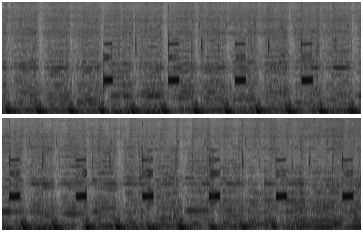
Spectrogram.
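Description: Electronic dance music with a steady kick drum at about two beats a second, and a short high beep once a second from about a second and a half in, marking a workout countdown timer's last seconds.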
